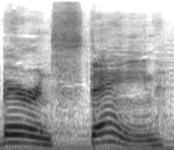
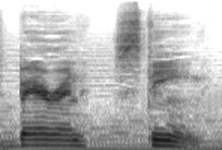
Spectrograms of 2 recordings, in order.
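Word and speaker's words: Berenstain: was spelled including myself it's not bearing stain it's Baron Steen but that's not why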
